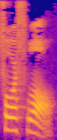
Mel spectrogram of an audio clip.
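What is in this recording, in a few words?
"fourth wall", English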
